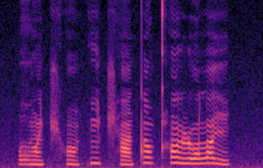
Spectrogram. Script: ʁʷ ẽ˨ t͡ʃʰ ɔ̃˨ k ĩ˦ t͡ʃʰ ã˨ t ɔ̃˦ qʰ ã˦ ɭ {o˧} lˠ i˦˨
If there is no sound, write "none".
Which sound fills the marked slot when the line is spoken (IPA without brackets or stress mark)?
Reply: o˧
